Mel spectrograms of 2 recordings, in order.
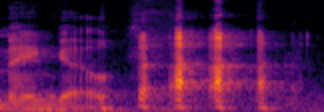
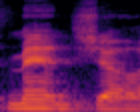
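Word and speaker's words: Manjot: And Nick keeps calling him Mango. His name is Manjo, M-A-N-J-O-T. Mango. That's how I would spell it. It literally spells Manjo.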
